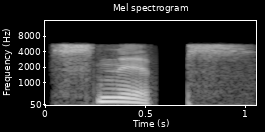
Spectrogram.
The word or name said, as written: snips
